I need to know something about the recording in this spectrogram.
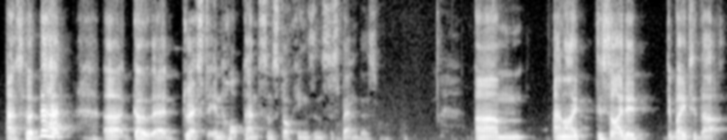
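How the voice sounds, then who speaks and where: Husky-voiced man hosting a chat show. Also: deep voice, bright, forceful tone. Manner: chatty, self-deprecating storyteller. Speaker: radio show host. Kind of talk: casual chat.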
